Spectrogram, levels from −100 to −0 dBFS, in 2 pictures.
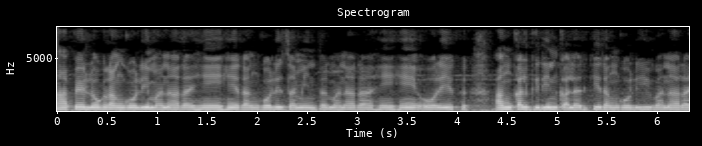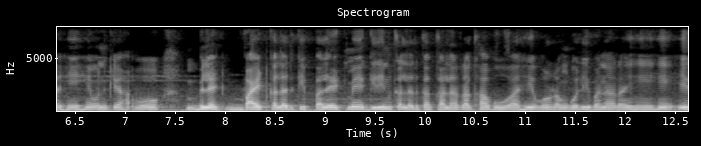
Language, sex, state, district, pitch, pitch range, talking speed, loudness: Hindi, female, Bihar, Lakhisarai, 185 Hz, 175-195 Hz, 220 wpm, -22 LUFS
